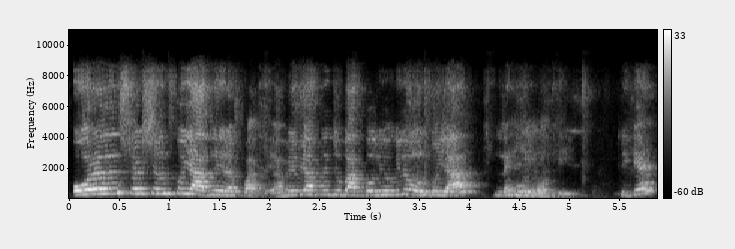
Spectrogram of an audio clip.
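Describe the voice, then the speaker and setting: A woman teaching a class of trainee teachers, explaining at length and checking in often with a quick "okay". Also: sits high. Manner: explains with repeated "theek hai", mixes English terms. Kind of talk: classroom lecture. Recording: echoey room, voice from far off.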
